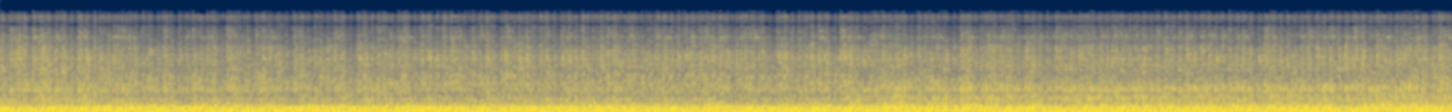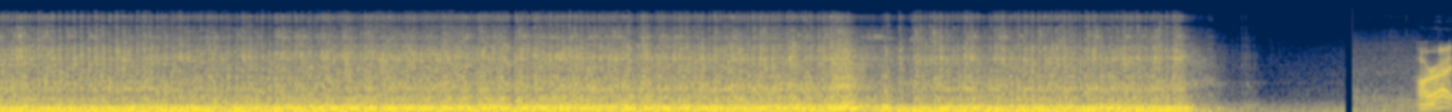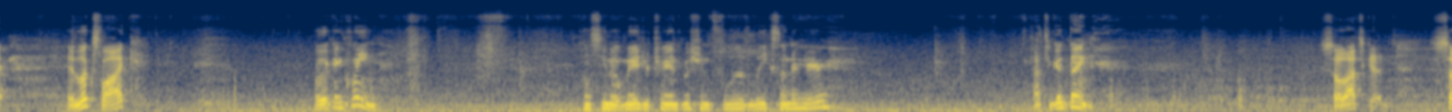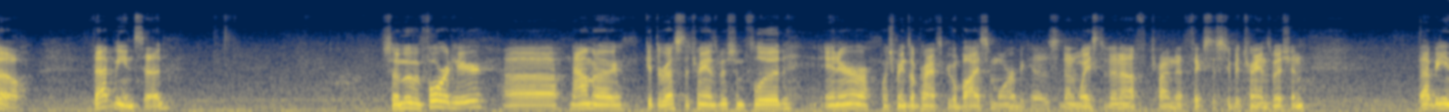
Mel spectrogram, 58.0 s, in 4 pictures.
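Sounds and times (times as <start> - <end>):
race car engine fast idle: 0.0 - 27.6.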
